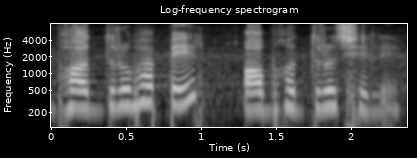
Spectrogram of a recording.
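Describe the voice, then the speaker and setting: Woman doing a sassy young woman, mocking and dismissive, higher voice. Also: slow pace, darkish tone. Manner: teasing, dismissive.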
